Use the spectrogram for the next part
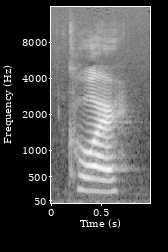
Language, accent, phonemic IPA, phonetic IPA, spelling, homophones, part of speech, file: English, US, /kɔɹ/, [kʰo̞ɹ], core, corps, noun / adjective / verb, En-us-core.ogg
- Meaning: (noun) In general usage, an essential part of a thing surrounded by other essential things.: The central part of a fruit, containing the kernels or seeds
